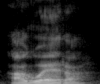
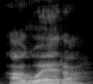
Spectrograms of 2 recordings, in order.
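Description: First: The R sound is short, a single R. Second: The R sound is short, a single R.

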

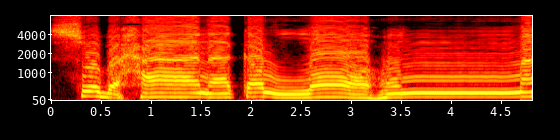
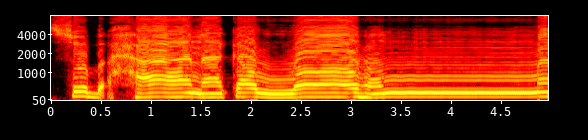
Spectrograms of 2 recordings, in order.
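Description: No difference in how they are said.

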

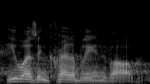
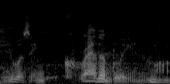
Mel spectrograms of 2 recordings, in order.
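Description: First: The word incredibly gets no special emphasis. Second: The word incredibly is strongly emphasized. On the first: The speaker calls it wrong. "So you don't say" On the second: The speaker calls it right. "the word that you want to really accentuate is incredibly"

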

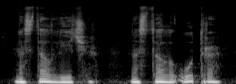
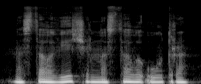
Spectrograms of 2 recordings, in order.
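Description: Both takes have the same delivery.

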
